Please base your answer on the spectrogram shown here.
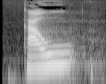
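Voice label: "cau", Vernazzese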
